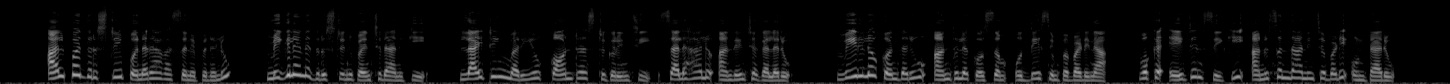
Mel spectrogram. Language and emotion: Telugu, neutral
